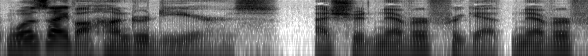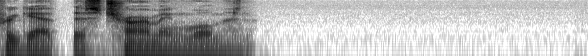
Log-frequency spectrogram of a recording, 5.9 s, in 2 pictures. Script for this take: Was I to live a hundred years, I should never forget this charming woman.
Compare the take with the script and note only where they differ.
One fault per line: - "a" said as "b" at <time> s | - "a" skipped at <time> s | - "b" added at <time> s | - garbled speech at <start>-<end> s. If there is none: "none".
- "to live" skipped at 0.3 s
- "never forget" added at 2.6 s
